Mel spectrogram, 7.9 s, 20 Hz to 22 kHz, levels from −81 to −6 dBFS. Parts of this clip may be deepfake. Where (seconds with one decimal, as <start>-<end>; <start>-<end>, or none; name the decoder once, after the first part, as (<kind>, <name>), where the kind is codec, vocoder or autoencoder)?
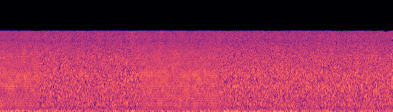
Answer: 0.0-0.8 (vocoder, Vocos); 2.8-4.4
